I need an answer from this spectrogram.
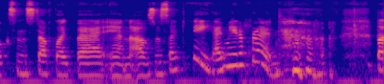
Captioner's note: laugh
